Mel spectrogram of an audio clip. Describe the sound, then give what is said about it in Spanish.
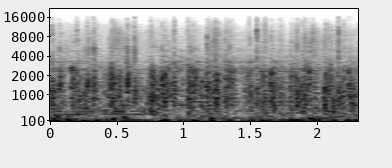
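Applause from a crowd in a studio setting, a dense steady wash of clapping lasting about two seconds, fairly loud and continuous with no voices over it. “¡Aplausos! ¿Dónde están los aplausos?”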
